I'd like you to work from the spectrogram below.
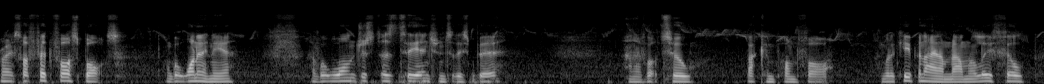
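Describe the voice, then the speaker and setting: A man's medium-pitched, monotone delivery at a fairly quick pace, broken by long and frequent pauses, over noticeable background noise. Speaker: carp angler. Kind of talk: fishing vlog commentary. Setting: outdoors at a fishing lake. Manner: whispering.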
